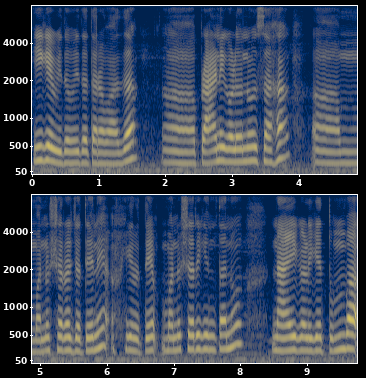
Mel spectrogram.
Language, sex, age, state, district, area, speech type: Kannada, female, 18-30, Karnataka, Koppal, rural, spontaneous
